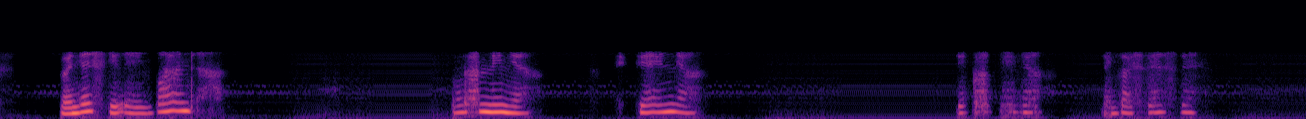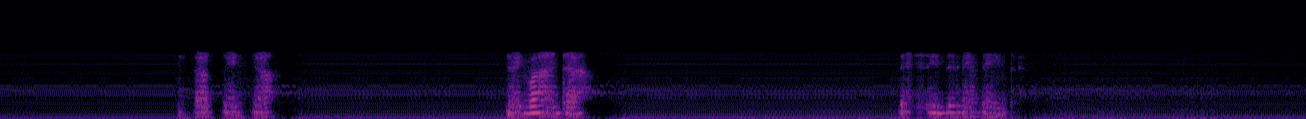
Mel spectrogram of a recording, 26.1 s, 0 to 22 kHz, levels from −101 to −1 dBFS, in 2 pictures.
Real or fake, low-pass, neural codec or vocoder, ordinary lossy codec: fake; 3.6 kHz; codec, 16 kHz in and 24 kHz out, 0.6 kbps, FocalCodec, streaming, 4096 codes; none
